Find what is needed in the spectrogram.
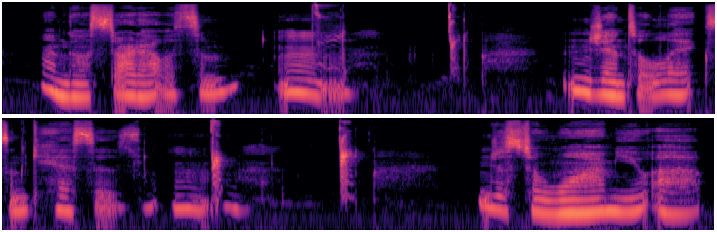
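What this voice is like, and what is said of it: Southern American accent. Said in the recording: “You like my accent that much? ... The southern ladies do it for you, huh?”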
